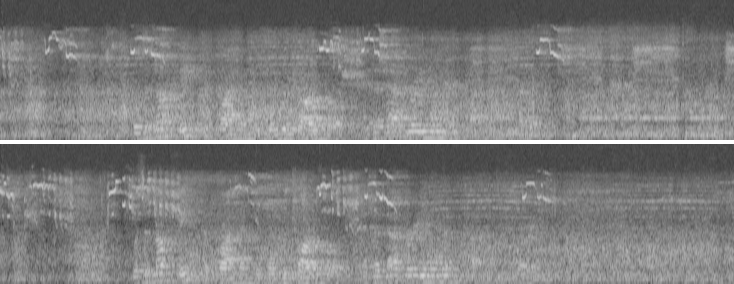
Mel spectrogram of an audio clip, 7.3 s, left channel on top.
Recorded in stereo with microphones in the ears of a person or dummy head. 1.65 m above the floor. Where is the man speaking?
80° right, 3 m; by 5.5 s 45° right (ahead or behind), 4.5 m.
